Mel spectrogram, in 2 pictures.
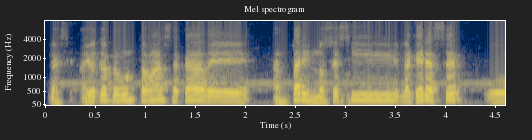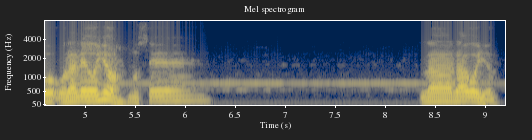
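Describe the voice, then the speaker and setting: A man's voice: a little high, a little slow, lo-fi sound, soft background music. A man moderating an online talk, hesitantly reading out questions from the chat. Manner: hesitant, repeats words.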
